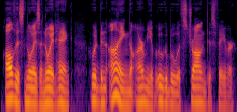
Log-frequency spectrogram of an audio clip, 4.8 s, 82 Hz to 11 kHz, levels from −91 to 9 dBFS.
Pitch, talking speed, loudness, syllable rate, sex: 110 Hz, 200 wpm, -22 LUFS, 5.5 syllables/s, male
